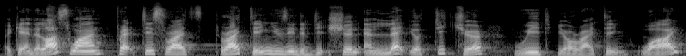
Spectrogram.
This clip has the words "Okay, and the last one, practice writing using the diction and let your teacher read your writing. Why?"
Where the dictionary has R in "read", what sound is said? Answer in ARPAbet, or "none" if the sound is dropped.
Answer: W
